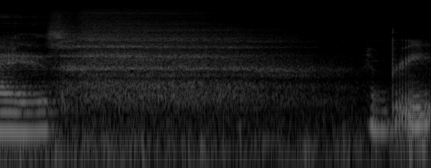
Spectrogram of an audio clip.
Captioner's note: exhales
